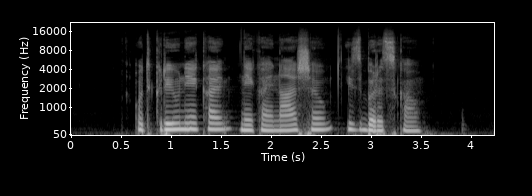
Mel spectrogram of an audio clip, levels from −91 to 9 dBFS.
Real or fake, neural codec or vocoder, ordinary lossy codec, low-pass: fake; vocoder, 44.1 kHz, 128 mel bands every 256 samples, BigVGAN v2; none; 19.8 kHz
